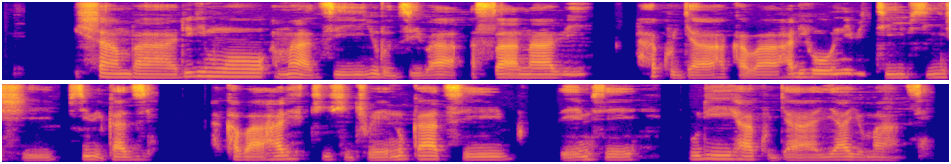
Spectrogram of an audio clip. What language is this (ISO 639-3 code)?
run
